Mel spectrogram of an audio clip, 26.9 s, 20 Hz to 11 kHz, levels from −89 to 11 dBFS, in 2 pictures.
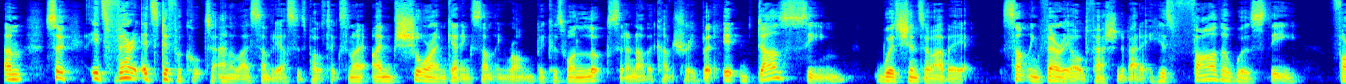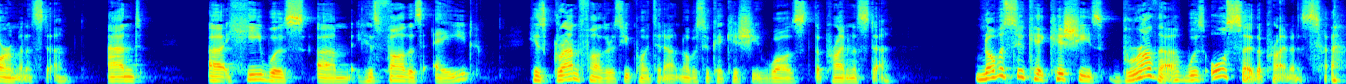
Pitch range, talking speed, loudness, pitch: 100-155 Hz, 160 wpm, -20 LUFS, 115 Hz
